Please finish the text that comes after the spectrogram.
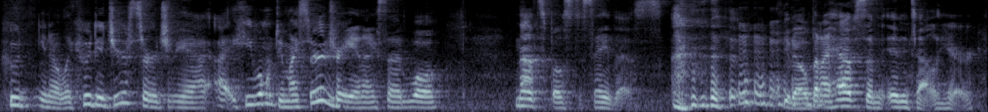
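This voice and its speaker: Woman co-host, low-pitched, telling stories casually with bursts of laughter, recorded in an echoey room. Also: measured pace. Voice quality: laughs often while talking. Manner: animated retelling, voice jumps high when excited. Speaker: podcast co-host. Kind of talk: casual storytelling chat. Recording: echoey room with faint noise.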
